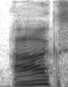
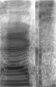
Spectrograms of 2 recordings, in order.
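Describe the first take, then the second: First: The word is said with the vowel of 'hot'. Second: The word is said with the vowel of 'cat'. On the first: The speaker calls it wrong. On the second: The speaker calls it right.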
